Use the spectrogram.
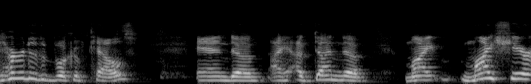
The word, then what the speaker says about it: Kells: I want to introduce my friend Gerald Kells. Am I pronouncing that correctly, sir?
